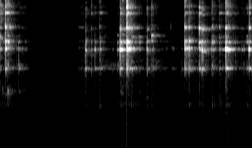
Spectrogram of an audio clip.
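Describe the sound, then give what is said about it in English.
A glass stirring rod clinks and scrapes inside a beaker as a sample substance dissolves, in a few quick bursts of bright, high-pitched tinkling, separated by brief pauses, with no voices. “Can you hand me that stirring rod?”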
